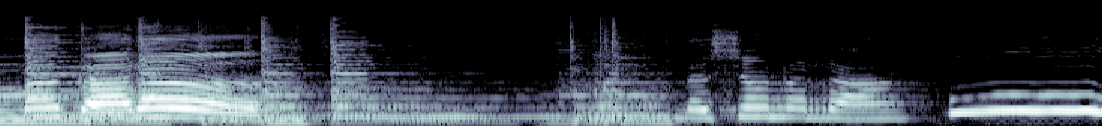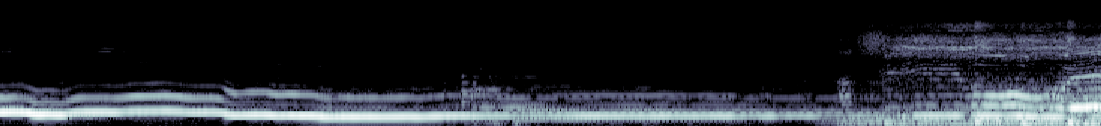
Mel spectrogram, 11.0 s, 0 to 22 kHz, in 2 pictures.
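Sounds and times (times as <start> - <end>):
person humming: 4.7 - 11.0.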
